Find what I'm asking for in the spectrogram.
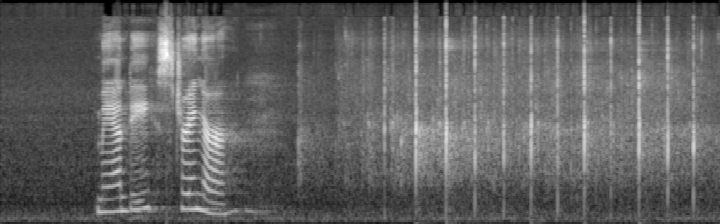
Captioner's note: audience applauding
